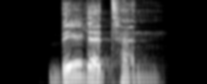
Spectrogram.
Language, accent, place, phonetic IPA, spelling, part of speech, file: German, Germany, Berlin, [ˈbɪldətn̩], bildeten, verb, De-bildeten.ogg
- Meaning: inflection of bilden: 1. first/third-person plural preterite 2. first/third-person plural subjunctive II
